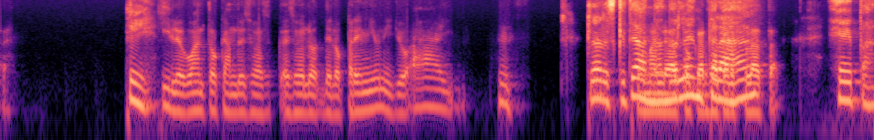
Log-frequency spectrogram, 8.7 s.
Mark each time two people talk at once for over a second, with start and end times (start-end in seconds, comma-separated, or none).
6.3-7.7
